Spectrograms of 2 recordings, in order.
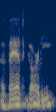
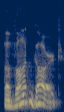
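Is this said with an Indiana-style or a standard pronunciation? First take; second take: Indiana-style; standard. First: It is said with an Indiana-style pronunciation. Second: It is said with a standard pronunciation.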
